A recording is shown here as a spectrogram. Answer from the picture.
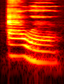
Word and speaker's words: hour: Trong tiếng Anh cũng có một số từ mà cách viết chúng ta thấy xuất hiện chữ cái h, nhưng khi phát âm thì chúng ta lại không cần phải phát âm âm này, người ta còn gọi là âm h câm.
